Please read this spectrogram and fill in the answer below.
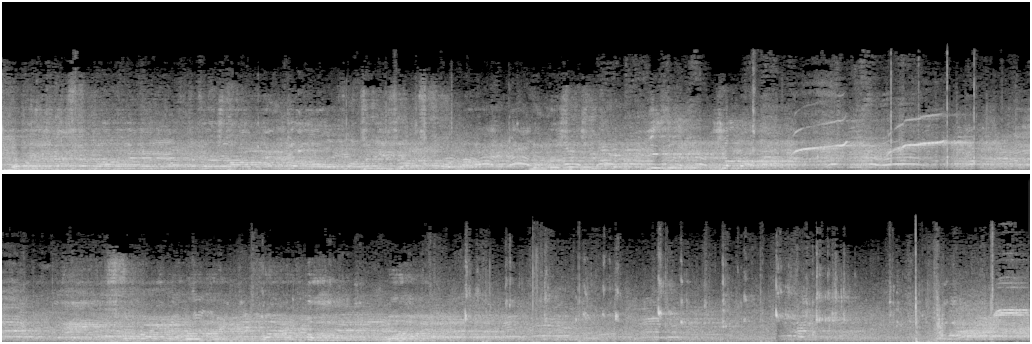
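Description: Handball being bounced on an indoor court, with voices and hall echo throughout and a few sharp rising squeaks about eight to nine seconds in.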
